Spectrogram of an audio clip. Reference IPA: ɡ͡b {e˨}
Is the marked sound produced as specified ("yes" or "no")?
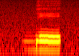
yes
